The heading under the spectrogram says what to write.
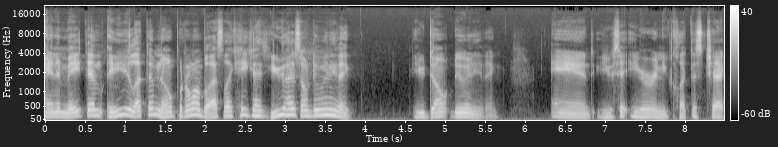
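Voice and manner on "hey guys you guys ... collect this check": snide, passive-aggressive sarcasm, acted out. Retelling a remark made to officers in his office: imitating a sarcastic comment. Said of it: "he made a passive aggressive, sarcastic comment".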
